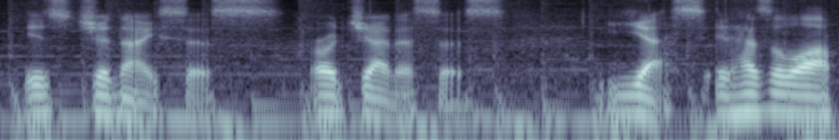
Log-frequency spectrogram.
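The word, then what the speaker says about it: Genisys: did with terminat genisis or they they say Genesis but it's pronounced it's like spelled differently and so I always like jokingly say genisis uh they redesign the T800 a little bit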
